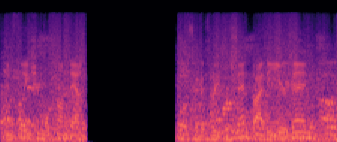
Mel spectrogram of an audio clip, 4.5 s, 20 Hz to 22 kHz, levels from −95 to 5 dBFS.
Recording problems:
murmuring crowd; very loud; throughout; as loud as the speech
audio cutting out; at 1 s for 1 s

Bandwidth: 14.5 kHz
